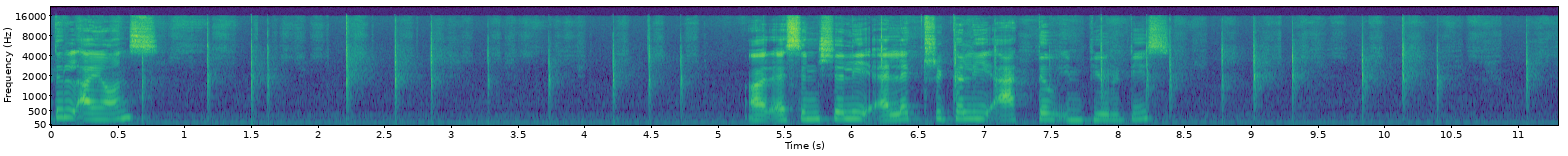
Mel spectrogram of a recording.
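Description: Chalk taps and scratches on a blackboard.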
